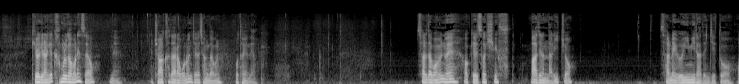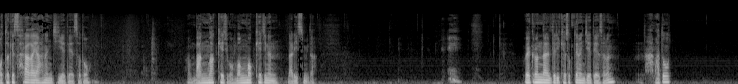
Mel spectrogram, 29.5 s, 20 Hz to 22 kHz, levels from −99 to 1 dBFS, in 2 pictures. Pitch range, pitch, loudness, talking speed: 95-115 Hz, 105 Hz, -29 LUFS, 220 characters per minute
